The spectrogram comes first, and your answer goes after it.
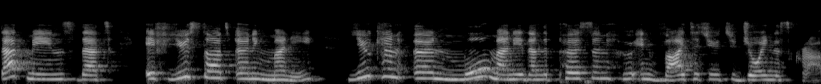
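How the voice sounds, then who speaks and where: With a bright, sharp tone, a woman speaks in a high pitch and lively intonation. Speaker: network marketing presenter. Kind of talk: sales pitch. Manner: animated.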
